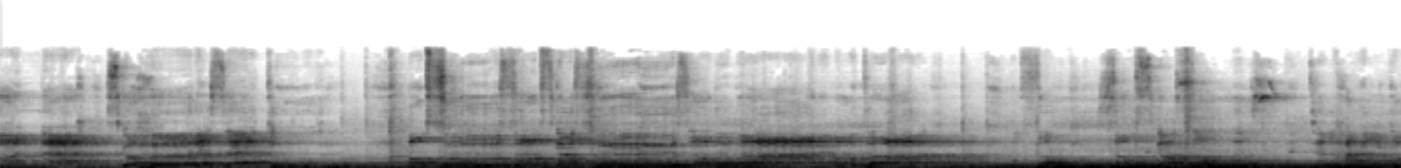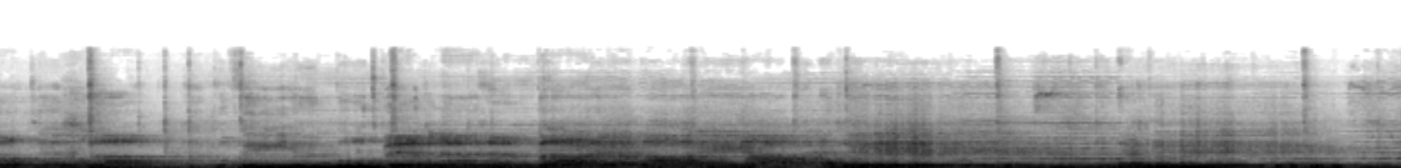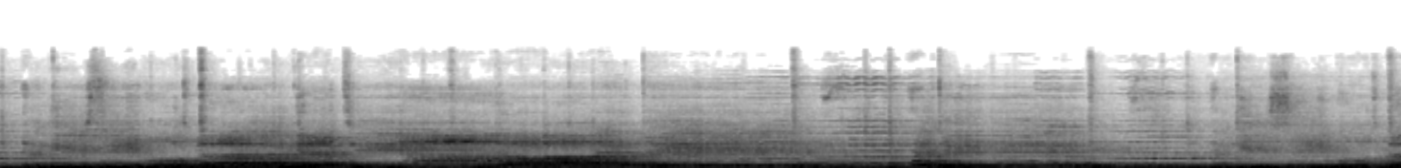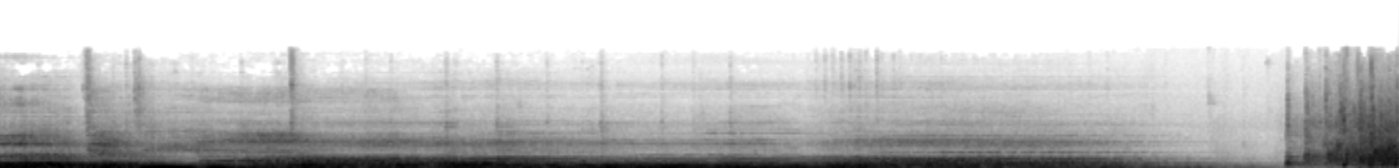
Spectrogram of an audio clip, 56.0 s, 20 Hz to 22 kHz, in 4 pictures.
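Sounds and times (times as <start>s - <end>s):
gospel choir singing: 0.0s - 56.0s.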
